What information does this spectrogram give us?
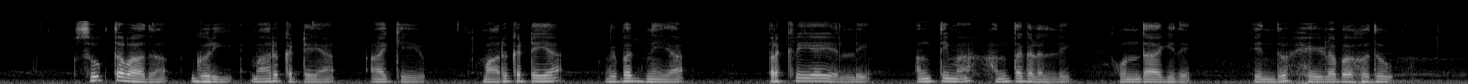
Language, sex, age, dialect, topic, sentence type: Kannada, male, 18-24, Mysore Kannada, banking, statement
